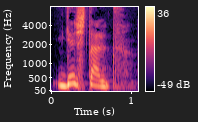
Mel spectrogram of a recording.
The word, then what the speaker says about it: Gestalt: Alors déjà, vous allez pouvoir me corriger, est-ce que je le prononce bien ? – Gestalt. – Ah. – C'est pas mal.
